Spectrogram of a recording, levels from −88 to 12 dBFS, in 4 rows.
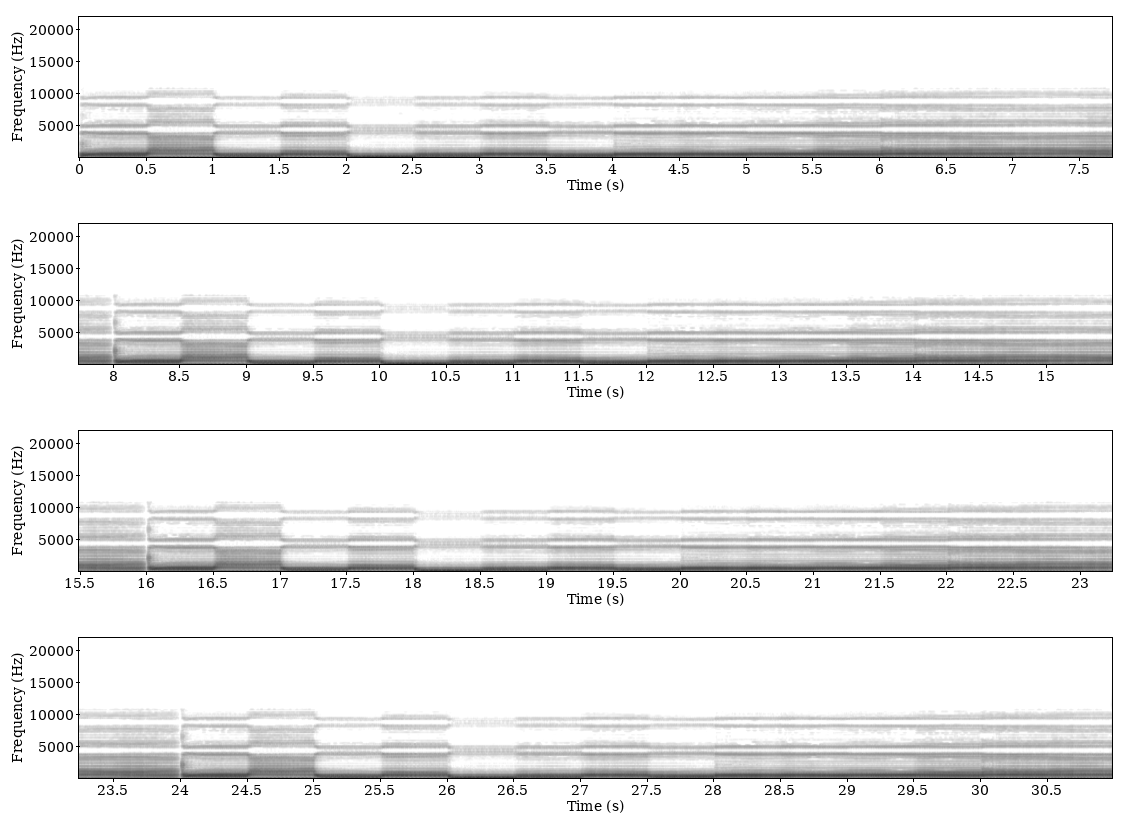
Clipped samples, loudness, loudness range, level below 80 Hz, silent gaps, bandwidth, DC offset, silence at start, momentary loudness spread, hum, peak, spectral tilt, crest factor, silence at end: under 0.1%; -22 LUFS; 3 LU; -54 dBFS; none; 10.5 kHz; under 0.1%; 0 s; 8 LU; none; -10 dBFS; -8.5 dB/octave; 12 dB; 0 s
